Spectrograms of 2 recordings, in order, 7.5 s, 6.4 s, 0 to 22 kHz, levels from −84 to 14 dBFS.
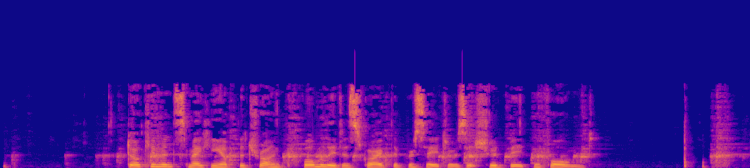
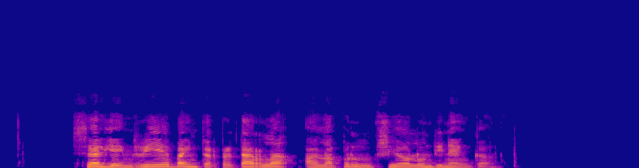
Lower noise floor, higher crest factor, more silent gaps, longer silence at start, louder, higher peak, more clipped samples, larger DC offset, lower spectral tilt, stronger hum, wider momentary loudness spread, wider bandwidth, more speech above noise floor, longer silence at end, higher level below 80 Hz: second, -73 dBFS vs under -90 dBFS; second, 16 dB vs 22 dB; neither; first, 1.05 s vs 0.8 s; first, -15 LUFS vs -20 LUFS; about the same, 0 dBFS vs 0 dBFS; neither; neither; second, -3.5 dB/octave vs -6 dB/octave; neither; about the same, 14 LU vs 12 LU; first, 11.5 kHz vs 7.2 kHz; second, 59 dB vs over 70 dB; second, 0.15 s vs 1.45 s; first, -64 dBFS vs -74 dBFS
